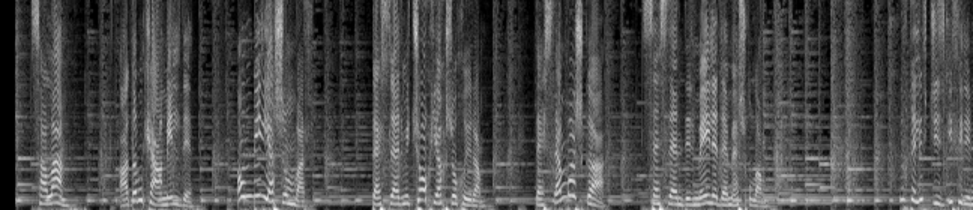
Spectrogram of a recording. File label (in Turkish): Azerice Cocuk Erkek; seslendirme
